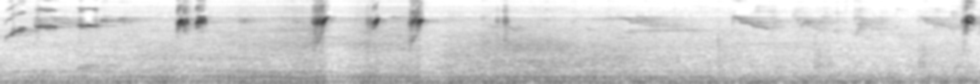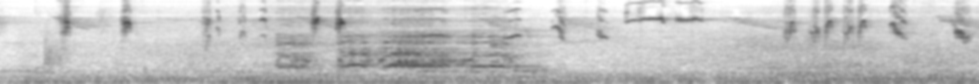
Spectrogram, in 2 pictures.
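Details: Konin, the brown-throated sunbird, in gacor ngobra song: isolated high, sharp chips separated by pauses, with a short burst of broad rustling noise in the middle and more clustered chips near the end.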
